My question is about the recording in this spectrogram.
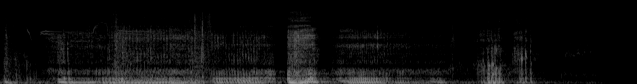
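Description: The Gruffalo's deep, rumbling snoring in several long pulses. The loudest comes about three seconds in, and it fades out near the end.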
